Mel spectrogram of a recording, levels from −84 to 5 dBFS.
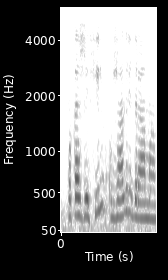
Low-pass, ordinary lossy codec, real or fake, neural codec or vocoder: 5.4 kHz; Opus, 32 kbps; fake; vocoder, 24 kHz, 100 mel bands, Vocos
